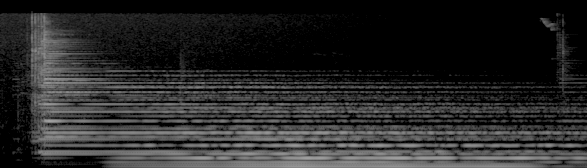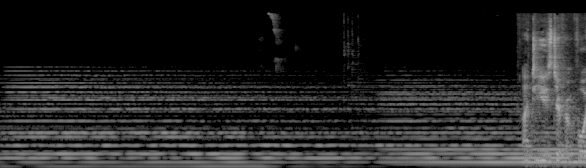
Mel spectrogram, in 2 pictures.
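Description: Sustained electric guitar chords swell in slowly and ring out with a long, washy reverb tail from an effects loop, fading gradually before another swell rises at the end.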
